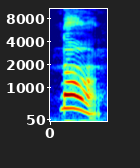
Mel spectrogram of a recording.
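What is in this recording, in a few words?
"nang", Mandarin, tone 4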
